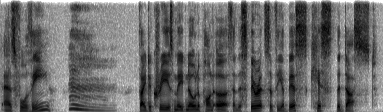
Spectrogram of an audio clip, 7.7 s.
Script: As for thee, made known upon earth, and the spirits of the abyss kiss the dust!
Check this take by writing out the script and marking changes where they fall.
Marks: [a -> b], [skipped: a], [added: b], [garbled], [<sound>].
As for thee, [sigh] [added: thy decree is] made known upon earth, and the spirits of the abyss kiss the dust!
